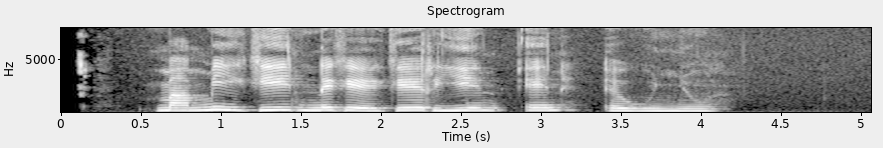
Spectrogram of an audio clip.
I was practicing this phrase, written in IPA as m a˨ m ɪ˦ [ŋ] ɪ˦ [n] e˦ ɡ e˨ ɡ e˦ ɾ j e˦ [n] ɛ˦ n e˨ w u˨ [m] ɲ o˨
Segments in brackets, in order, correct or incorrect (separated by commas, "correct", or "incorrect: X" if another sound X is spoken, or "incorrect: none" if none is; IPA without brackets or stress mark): incorrect: ɡ, correct, correct, incorrect: none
